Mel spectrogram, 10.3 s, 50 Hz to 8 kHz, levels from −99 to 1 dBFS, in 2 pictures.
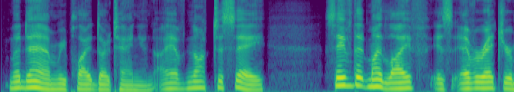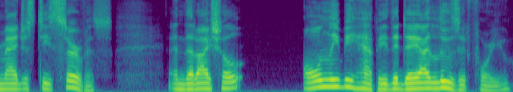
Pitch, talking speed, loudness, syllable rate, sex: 135 Hz, 185 wpm, -18 LUFS, 5.2 syllables/s, male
